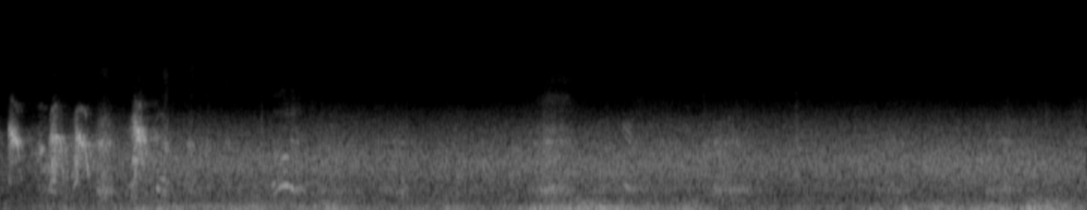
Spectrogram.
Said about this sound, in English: Oh, there's a mini dog.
